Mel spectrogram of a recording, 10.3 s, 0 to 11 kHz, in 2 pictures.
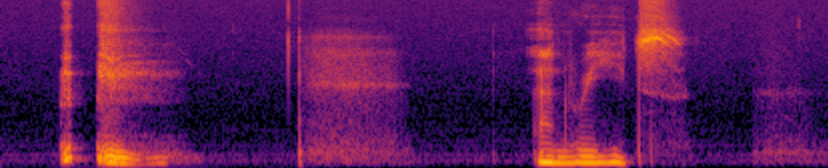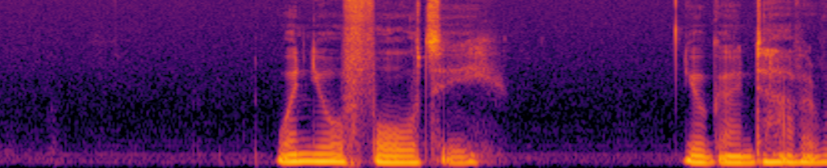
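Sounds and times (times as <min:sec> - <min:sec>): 
man clearing his throat before reading a poem aloud: 0:00.4 - 0:01.1
speech: 0:04.0 - 0:04.2, 0:07.0 - 0:08.3, 0:09.4 - 0:10.3.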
